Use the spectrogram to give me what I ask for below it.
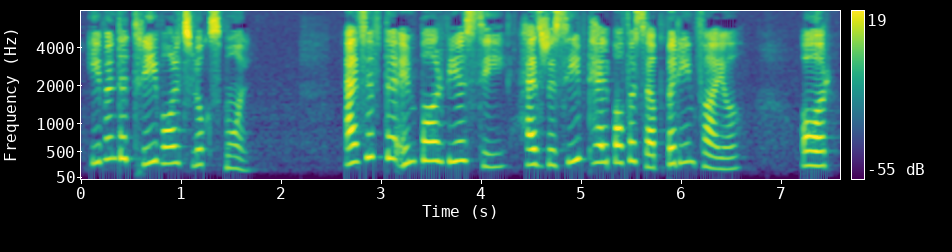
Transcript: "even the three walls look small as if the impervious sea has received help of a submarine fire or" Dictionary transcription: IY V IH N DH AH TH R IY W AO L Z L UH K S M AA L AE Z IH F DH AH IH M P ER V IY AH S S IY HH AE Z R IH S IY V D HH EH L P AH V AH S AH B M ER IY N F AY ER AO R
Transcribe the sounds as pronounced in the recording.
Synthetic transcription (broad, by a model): IY V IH N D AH T R IY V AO L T L UH K S M AA L AE Z IH F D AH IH M P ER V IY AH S S IY HH AE Z R IH S IY V D HH EH L P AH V AH S AH B M ER IY N F AY ER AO R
